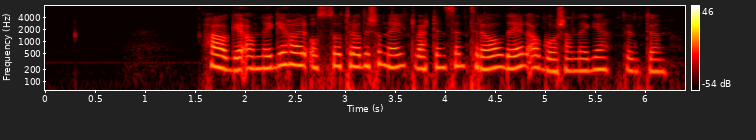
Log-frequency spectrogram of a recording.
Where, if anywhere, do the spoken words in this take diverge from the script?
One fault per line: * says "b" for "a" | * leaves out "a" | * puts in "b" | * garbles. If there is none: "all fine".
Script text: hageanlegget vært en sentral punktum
* puts in "har også tradisjonelt"
* puts in "del av gårdsanlegget"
